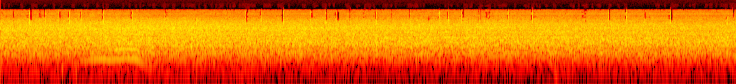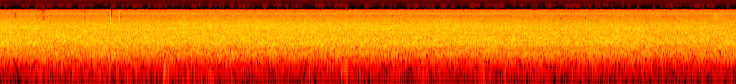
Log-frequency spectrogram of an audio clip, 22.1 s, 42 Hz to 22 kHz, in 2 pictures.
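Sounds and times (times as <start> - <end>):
waves breaking on shore: 0.0 - 22.0
faint sharp clicks: 0.2 - 1.4, 3.6 - 10.2, 10.9 - 11.8
person humming: 1.2 - 2.4.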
